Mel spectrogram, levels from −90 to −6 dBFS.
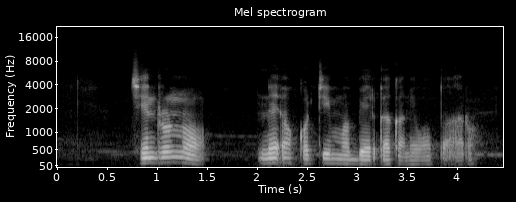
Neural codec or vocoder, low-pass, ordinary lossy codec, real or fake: codec, 44.1 kHz, 7.8 kbps, DAC; 19.8 kHz; none; fake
